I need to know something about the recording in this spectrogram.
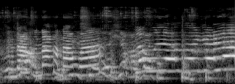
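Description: A small boy's high voice singing a Kumaoni jagar, Pahadi folk song, in long held notes that waver in pitch.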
